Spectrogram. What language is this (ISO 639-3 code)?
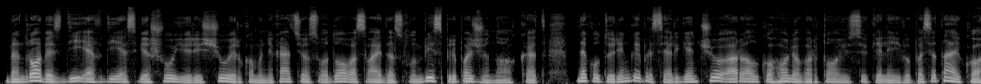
lit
